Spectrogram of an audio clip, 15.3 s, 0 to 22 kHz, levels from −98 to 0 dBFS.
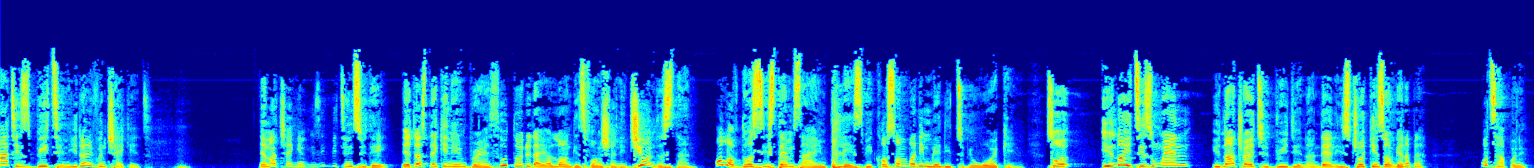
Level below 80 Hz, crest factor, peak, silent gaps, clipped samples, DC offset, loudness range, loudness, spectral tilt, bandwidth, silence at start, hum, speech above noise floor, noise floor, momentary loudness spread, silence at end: -62 dBFS; 18 dB; -10 dBFS; none; under 0.1%; under 0.1%; 6 LU; -26 LUFS; -4 dB/octave; 16 kHz; 0 s; none; 56 dB; -83 dBFS; 10 LU; 0.1 s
